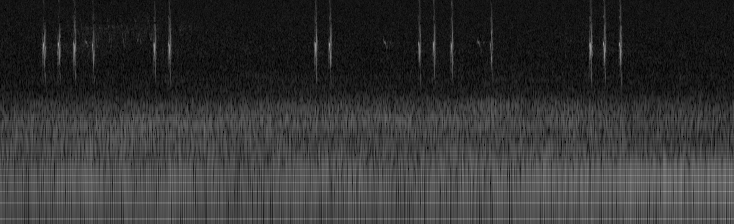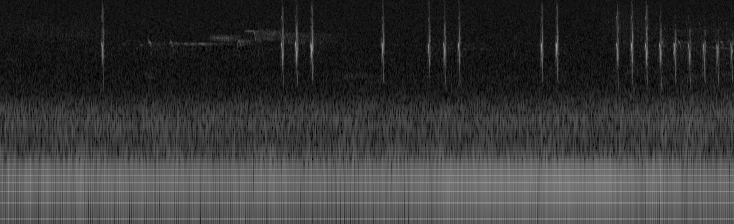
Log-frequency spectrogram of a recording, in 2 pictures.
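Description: Calls from a bird perched at the top of a tall spruce: short, high, sharp notes in quick clusters of two to four. The clusters recur irregularly over a steady low rumble.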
